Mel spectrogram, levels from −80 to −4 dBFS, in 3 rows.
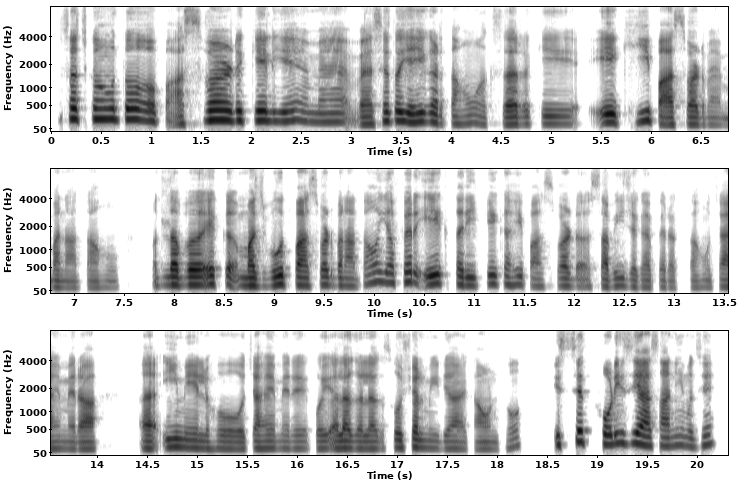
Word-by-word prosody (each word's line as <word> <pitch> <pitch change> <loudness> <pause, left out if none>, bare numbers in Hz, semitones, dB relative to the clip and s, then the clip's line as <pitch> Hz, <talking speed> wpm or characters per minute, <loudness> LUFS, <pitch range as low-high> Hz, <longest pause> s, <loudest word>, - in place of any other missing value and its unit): सच 210 0 +5
कहूँ 210 0 +5
तो 205 -2 +5
पासवर्ड 185 +7 +5
के 185 +1 +4
लिए 170 +1 -2
मैं 160 0 -5
वैसे 125 +7 -1
तो 180 - +3
यही 160 -1 +5
करता 150 -5 -2
हूँ 135 +2 -10
अक्सर 120 +1 -2
कि 130 +1 -9 0.6
एक 150 -1 +2
ही 170 +3 0
पासवर्ड 120 0 +1
मैं 110 -2 -14
बनाता 100 -1 -9
हूँ। 100 0 -14 0.4
मतलब 140 +1 +2
एक 155 +1 +2 0.2
मजबूत 135 +4 +3
पासवर्ड 140 +1 +2
बनाता 130 +3 -5
हूँ 185 - -3
या 185 -2 -2
फिर 190 0 +2
एक 165 -1 +2
तरीके 140 +2 -2
का 150 -1 -8
ही 150 - -5
पासवर्ड 125 +1 -6
सभी 120 +2 -6
जगह 110 -2 -9
पे 110 - -11
रखता 105 0 -17
हूँ 105 +1 -15
चाहे 115 0 -4
मेरा 115 0 -1 0.5
अ, 120 - +3
ईमेल 135 -3 -1
हो 115 -1 -4
चाहे 120 0 -2
मेरे 120 0 -9
कोई 120 0 -6
अलग-अलग 120 -1 -1
सोशल 135 0 -2
मीडिया 120 -2 -7
अकाउंट 110 0 -10
हो 150 +5 -12 0.3
इससे 175 +7 +3
थोड़ी-सी 200 -2 +1
आसानी 160 +1 -2
मुझे 165 +4 -7
135 Hz, 160 wpm, -22 LUFS, 120-165 Hz, 0.6 s, सच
